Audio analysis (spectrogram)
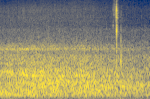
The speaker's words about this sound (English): The fishermen are getting ready to go out to the sea on their tiny boats. They kiss their wives and kids goodbye and leave their poorly lit, poorly heated huts, disappearing into the night, into the storm, into the raging waves.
